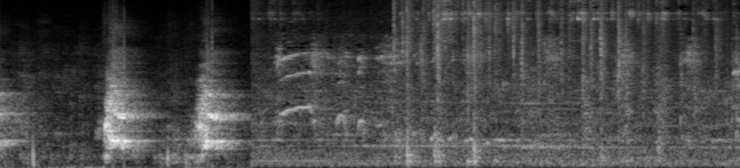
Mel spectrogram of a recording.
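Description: A bulldog barks twice, loudly, about a second apart. After that comes a quieter stretch with a steady hum and many small clicks.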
